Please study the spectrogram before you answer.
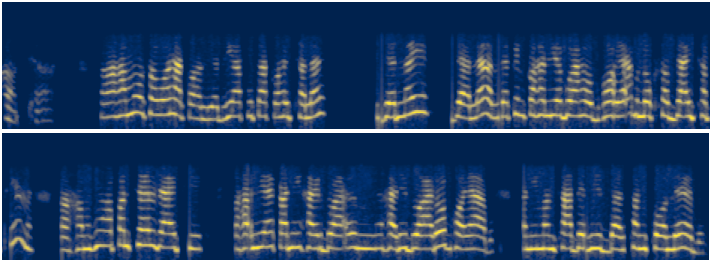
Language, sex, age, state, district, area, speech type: Maithili, female, 45-60, Bihar, Muzaffarpur, urban, conversation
